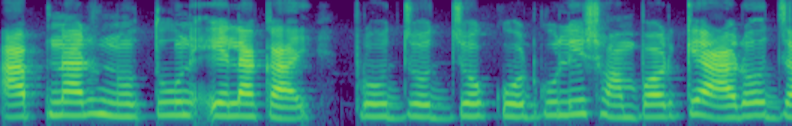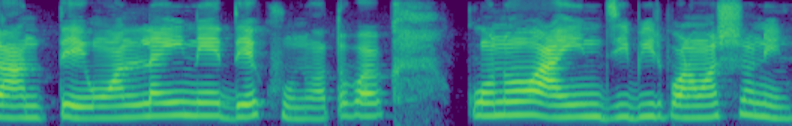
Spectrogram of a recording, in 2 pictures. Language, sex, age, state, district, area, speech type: Bengali, female, 18-30, West Bengal, North 24 Parganas, rural, read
